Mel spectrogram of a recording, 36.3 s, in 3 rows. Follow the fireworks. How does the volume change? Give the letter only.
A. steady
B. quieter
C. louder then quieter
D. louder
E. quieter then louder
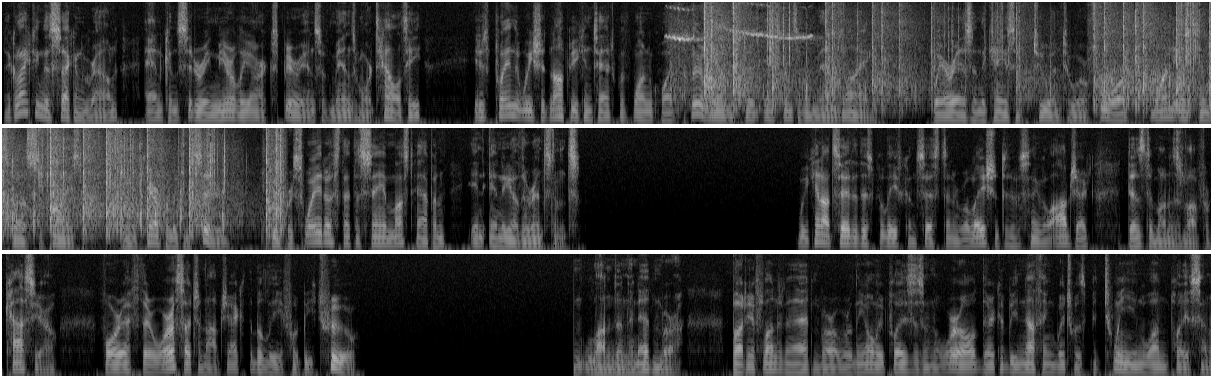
E.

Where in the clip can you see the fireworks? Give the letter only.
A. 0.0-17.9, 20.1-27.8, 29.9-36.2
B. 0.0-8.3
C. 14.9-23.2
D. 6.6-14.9
D.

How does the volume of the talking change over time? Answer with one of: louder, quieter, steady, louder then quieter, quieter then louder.
steady.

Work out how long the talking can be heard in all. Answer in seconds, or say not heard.
32 s.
